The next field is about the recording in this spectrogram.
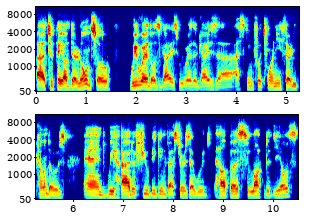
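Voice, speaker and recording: A man speaks at a fairly slow pace in a French accent, his medium-pitched voice dark and mellow. His intonation stays monotone and flat over a quiet background. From France, South of France. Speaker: real estate entrepreneur. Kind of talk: interview.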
